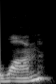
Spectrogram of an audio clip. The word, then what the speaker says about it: yuan: Yuan is the Chinese currency, or yuan, I guess, depending how you want to say it.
